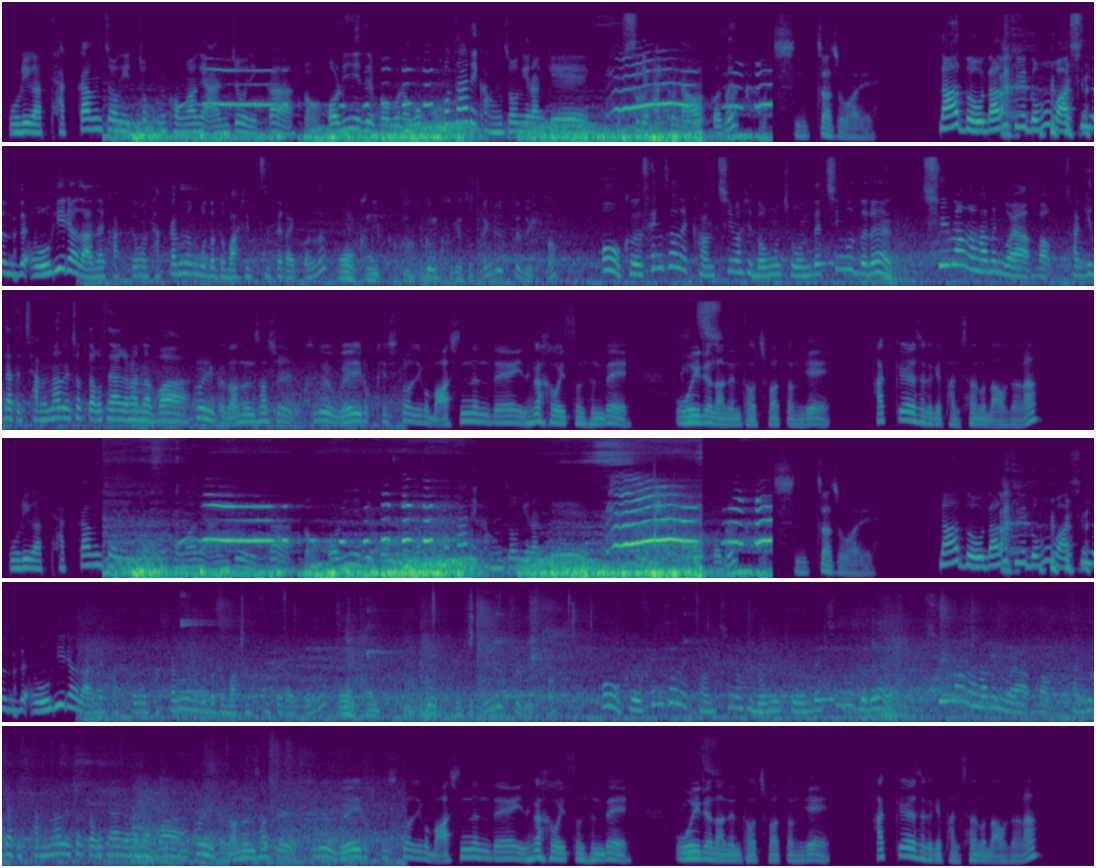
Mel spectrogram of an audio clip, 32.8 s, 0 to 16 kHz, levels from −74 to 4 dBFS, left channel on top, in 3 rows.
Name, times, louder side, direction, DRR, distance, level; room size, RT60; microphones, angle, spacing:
voice 1, 0.1-2.9 3.3-7.4 9.4-14.2 16.9-19.9 20.1-23.8, left 4 dB, 45° left, 1.3 m, -34 dB
Meow, 1.0-7.7, right 6 dB, 50° right, 0.4 m, -22 dB
voice 2, 7.2-8.8 10.0-11.1 14.3-16.5 23.8-30.1 30.5-32.2, left 1 dB, 10° left, 1.6 m, -39 dB
sound 1, 11.6-25.9, right 5 dB, 70° right, 0.7 m, -41 dB
head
